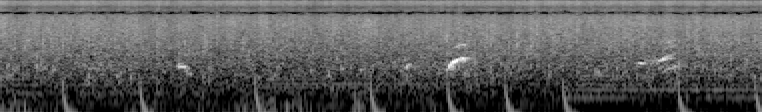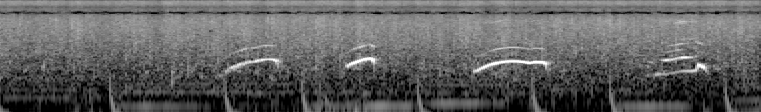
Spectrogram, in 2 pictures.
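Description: Small waterfall pouring steadily onto rock and a shallow pool, splashing on the bathers standing in it. Short rising-and-falling "ooh"-like exclamations from a person in the water break in once about four and a half seconds in and several times near the end.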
